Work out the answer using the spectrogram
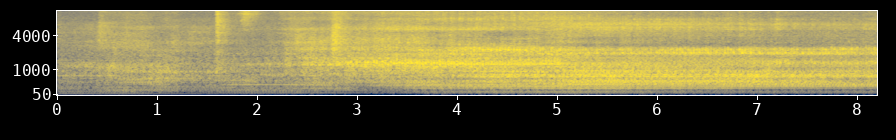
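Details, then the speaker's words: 2019 Jeep Cherokee with low power, P0171/P0174 and low fuel pressure, just after fuel pump replacement: idle with a regular tick about four per second under a rising hiss; engine suspected of internal issues. "That engine sounds like it's got some internal issues."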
